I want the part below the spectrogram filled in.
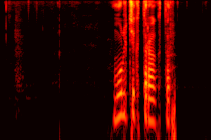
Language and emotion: Russian, neutral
